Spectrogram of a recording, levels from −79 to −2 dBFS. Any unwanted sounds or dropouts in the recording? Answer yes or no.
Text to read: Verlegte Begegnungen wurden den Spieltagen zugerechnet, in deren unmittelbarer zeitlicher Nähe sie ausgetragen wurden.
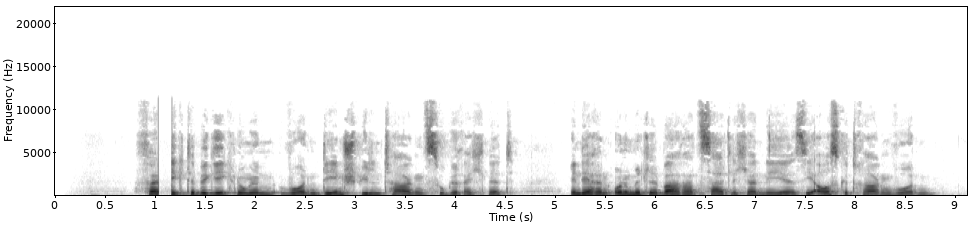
yes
